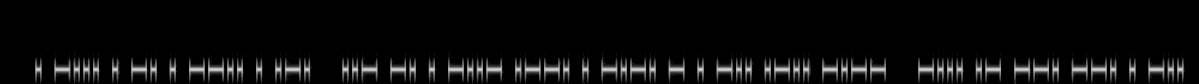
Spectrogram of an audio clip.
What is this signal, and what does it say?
Morse code, heard as a keyed tone, about 25 wpm, 700 Hz. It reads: EBENEZER UNEXPECTEDLY BAGGED
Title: Pangram Challenge v2 - 25wpm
